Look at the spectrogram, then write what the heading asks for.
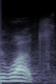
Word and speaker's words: watched: Yesterday, I watched. yeah, casi no te salió la T.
